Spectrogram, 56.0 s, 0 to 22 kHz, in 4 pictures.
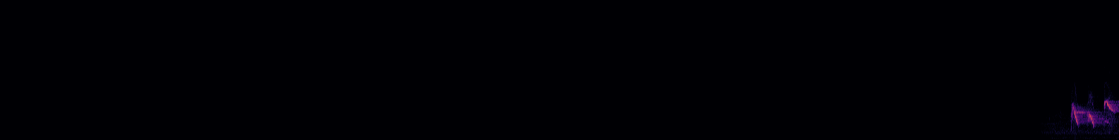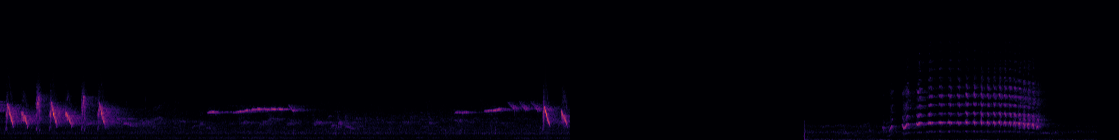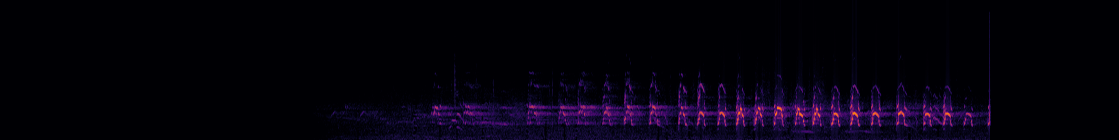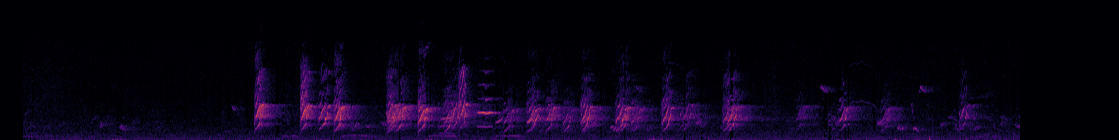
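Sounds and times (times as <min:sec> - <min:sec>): bird singing sharp notes and whistles: 0:13.4 - 0:21.1, 0:24.4 - 0:27.2, 0:32.0 - 0:40.4, 0:44.8 - 0:54.7.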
